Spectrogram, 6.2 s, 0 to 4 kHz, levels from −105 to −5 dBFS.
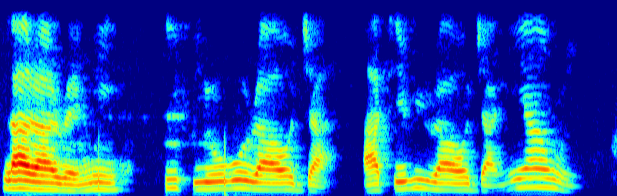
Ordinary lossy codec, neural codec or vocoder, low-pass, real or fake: none; none; 3.6 kHz; real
